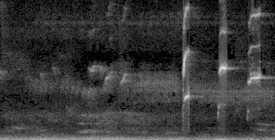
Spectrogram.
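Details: Sirisiri vocal variation for luring birds: faint thin whistles, then three loud sharp high chirps spaced about half a second apart over a low background hum.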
